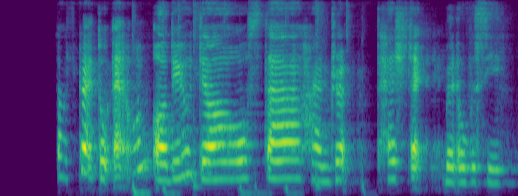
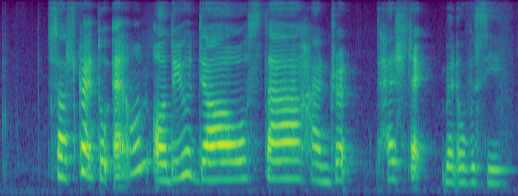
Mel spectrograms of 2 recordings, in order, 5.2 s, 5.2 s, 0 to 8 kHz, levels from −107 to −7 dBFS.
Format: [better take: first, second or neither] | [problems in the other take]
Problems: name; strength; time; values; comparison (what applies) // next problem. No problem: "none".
second | noise reduction (neural mask model DeepFilterNet 3)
